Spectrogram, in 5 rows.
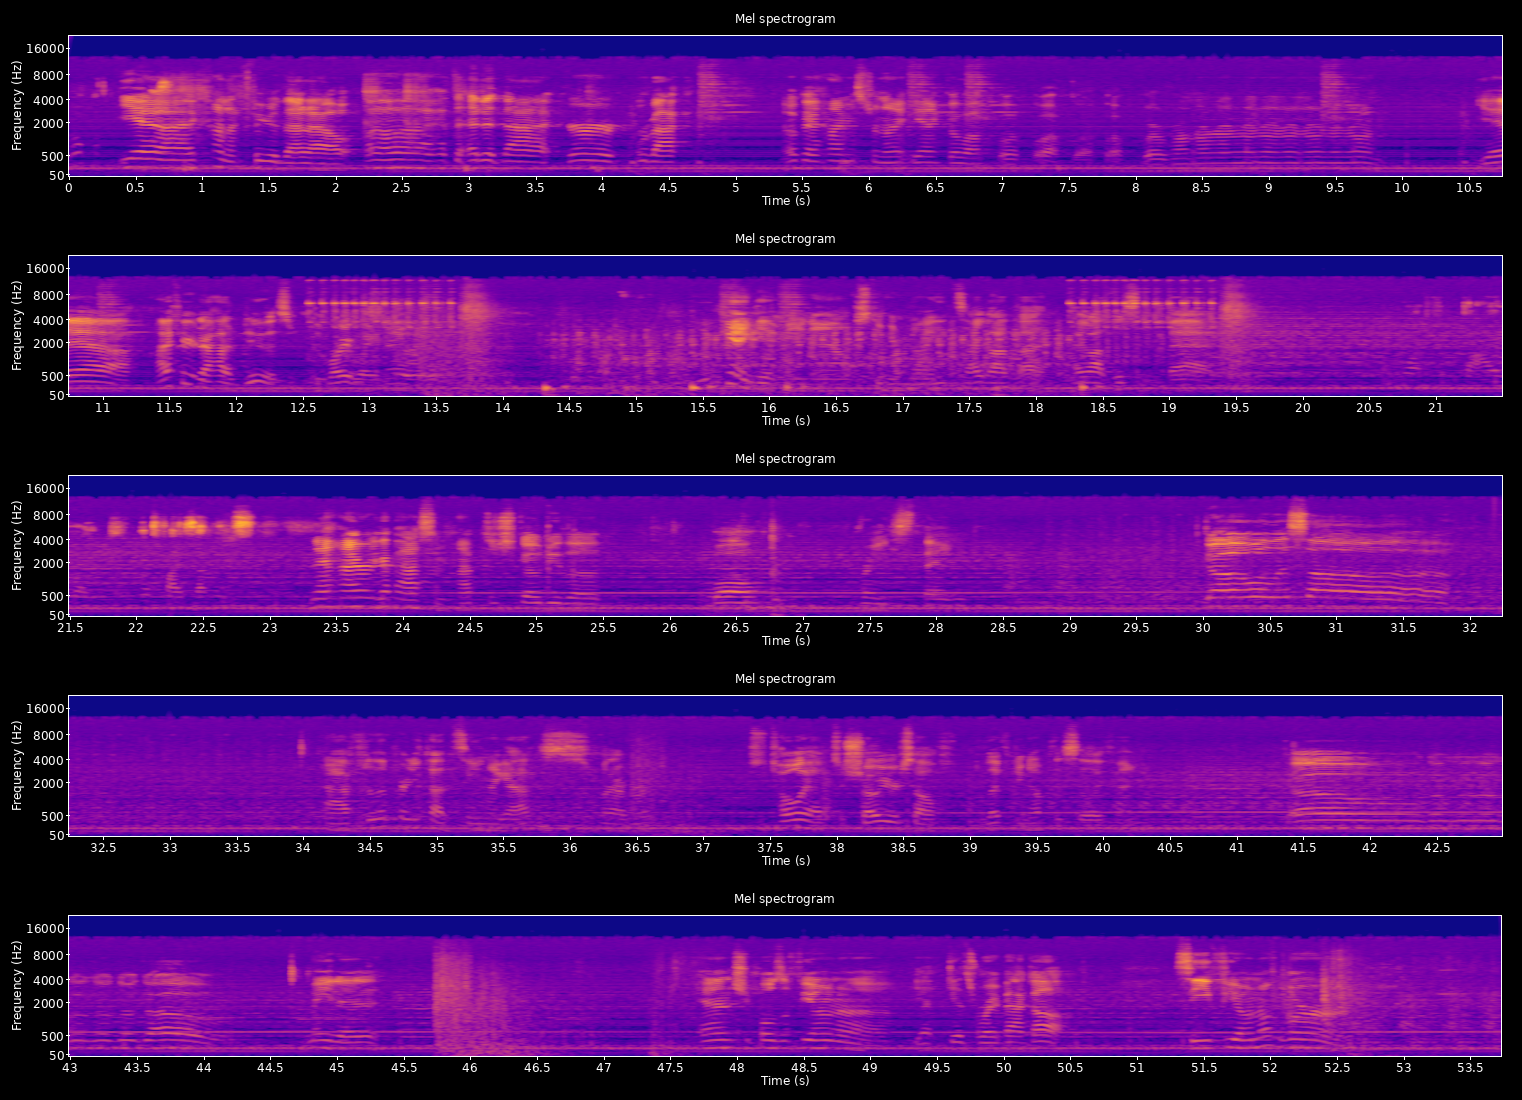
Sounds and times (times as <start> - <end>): Speech: 0.0 - 4.7, 5.4 - 9.9, 10.5 - 13.6, 15.3 - 19.5, 20.6 - 25.6, 26.2 - 28.3, 30.0 - 32.0, 34.0 - 36.7, 37.4 - 40.3, 41.4 - 45.5, 47.7 - 50.6, 51.3 - 52.8.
